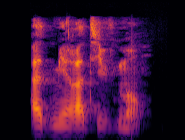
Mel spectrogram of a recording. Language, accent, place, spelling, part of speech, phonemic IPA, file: French, France, Lyon, admirativement, adverb, /ad.mi.ʁa.tiv.mɑ̃/, LL-Q150 (fra)-admirativement.wav
- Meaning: admiringly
